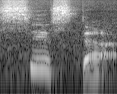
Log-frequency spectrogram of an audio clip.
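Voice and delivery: petty, breathy single word, breathed out. Quoting a film villain's line about the tone: petty Darth Vader voice. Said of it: "James Earl Jones did that, voiced that tone perfectly".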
